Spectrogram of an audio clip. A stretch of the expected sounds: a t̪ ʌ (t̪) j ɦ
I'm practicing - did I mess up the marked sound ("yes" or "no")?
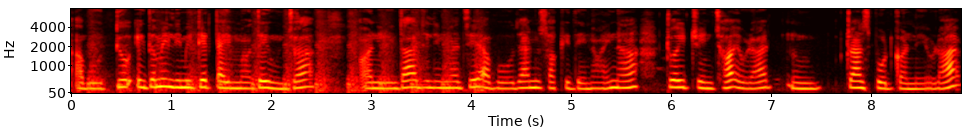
yes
